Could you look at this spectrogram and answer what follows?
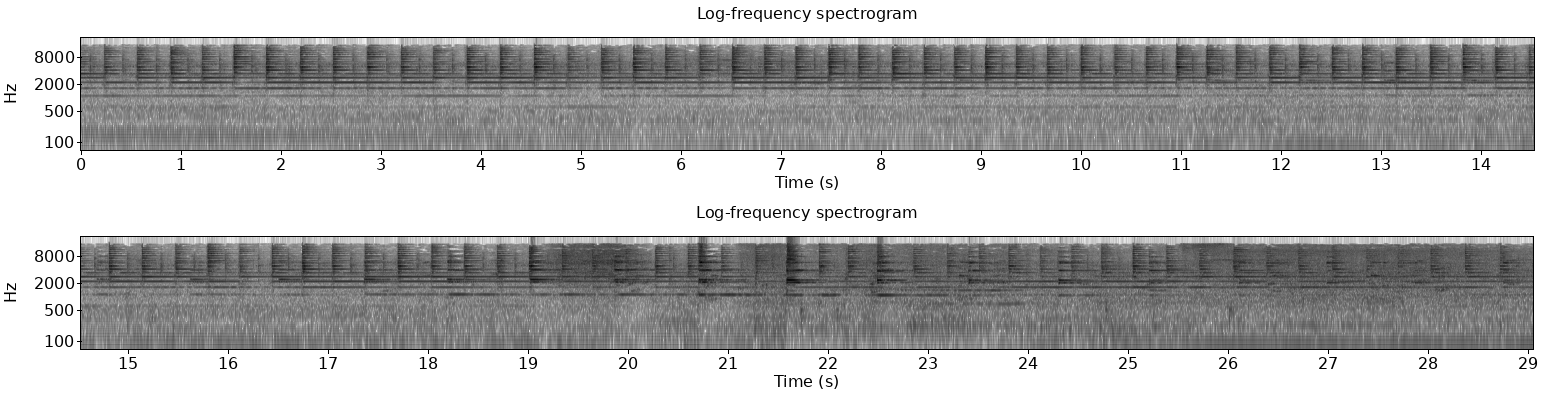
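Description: Railroad grade-crossing bell ringing steadily, about two to three strokes a second, over the low rumble of an approaching train. From about two-thirds of the way in the train noise grows louder, with a few sharp louder peaks, as a Metra train of stainless-steel bilevel coaches rolls into the station.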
